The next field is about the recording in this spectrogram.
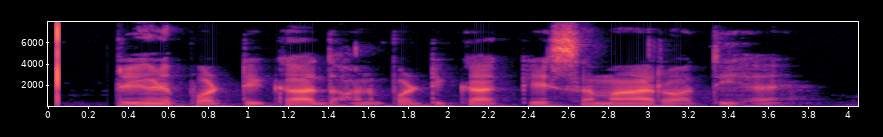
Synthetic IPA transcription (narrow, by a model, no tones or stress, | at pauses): ɾiːɽ̃pəʈɪkad̪ʱɔnpəʈɪkakesəmaːɾɔɦt̪iɦɛː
